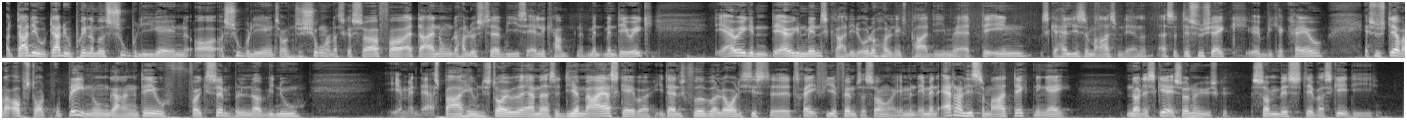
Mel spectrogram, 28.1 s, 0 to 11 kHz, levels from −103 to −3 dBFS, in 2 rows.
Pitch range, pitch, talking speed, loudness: 115-145 Hz, 125 Hz, 280 wpm, -23 LUFS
